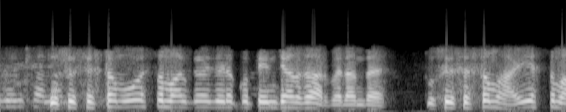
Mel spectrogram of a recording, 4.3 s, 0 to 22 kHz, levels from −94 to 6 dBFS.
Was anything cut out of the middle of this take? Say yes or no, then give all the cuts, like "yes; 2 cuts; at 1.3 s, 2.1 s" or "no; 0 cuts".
yes; 1 cut; at 2.9 s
